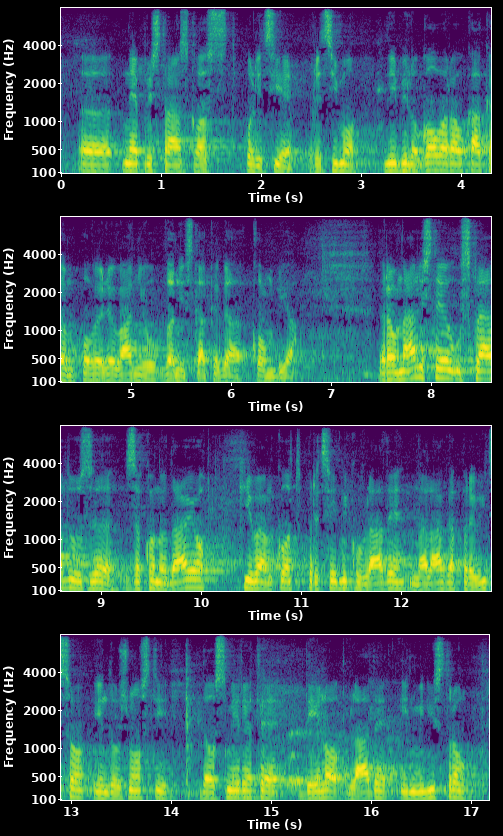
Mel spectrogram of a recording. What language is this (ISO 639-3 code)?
slv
